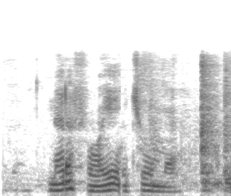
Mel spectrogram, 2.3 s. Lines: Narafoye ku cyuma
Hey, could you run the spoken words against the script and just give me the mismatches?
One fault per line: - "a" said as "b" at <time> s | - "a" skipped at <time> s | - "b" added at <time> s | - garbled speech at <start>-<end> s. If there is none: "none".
none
